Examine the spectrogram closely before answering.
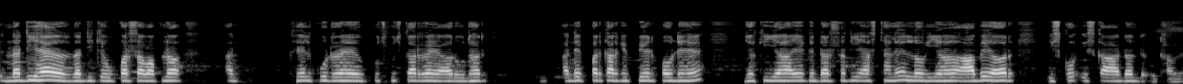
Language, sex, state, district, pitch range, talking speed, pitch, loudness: Hindi, male, Bihar, Begusarai, 165-175 Hz, 200 wpm, 170 Hz, -18 LUFS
